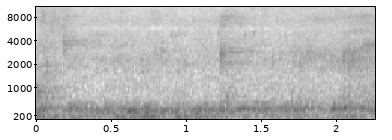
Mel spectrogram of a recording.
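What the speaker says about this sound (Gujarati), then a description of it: "બંધ કરી દે હાલ, હવે ધોવાઈ ગયા હાથ" Tap water runs into a sink while hands are washed, a faint, steady hiss of flowing water that holds at the same level without a break.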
